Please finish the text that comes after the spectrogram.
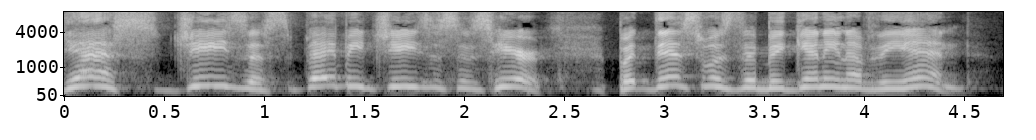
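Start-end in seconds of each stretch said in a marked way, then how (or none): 0.0-2.4 mock thrilled, slow, drawn-out exclamation of delight. Imitating how people react to seeing the manger: imitating excited people. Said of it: "They get so excited because it's like".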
